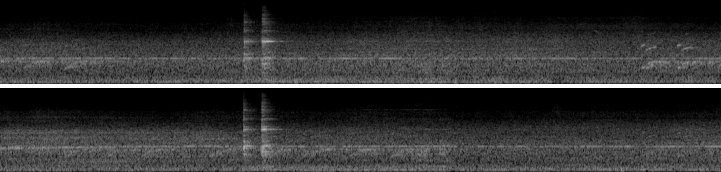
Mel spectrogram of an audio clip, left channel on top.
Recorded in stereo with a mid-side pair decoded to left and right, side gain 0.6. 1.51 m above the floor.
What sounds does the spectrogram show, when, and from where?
2.4 s dishes clattering: 50° right, 1.7 m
